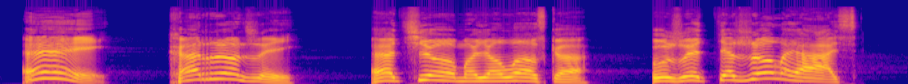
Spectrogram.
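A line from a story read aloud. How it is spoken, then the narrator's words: Loud shout. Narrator (Russian): Самый первый громко крикнул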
